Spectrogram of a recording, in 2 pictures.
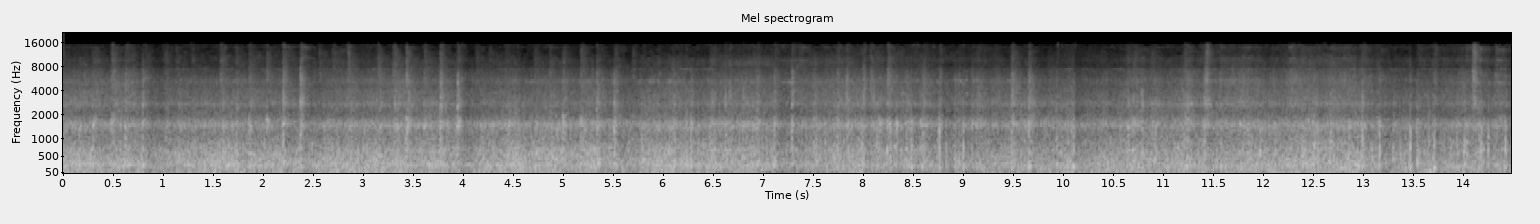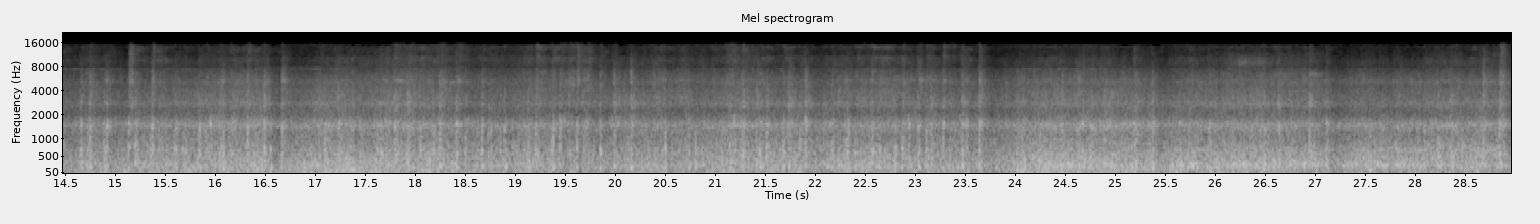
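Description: Passenger train carriages rolling on the rails: a steady rumble and rattle of wheels on track, with scattered clicks from the rail joints, heard at an open carriage window.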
